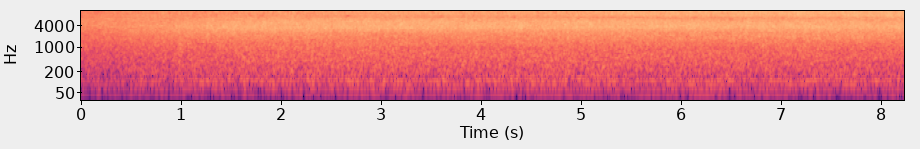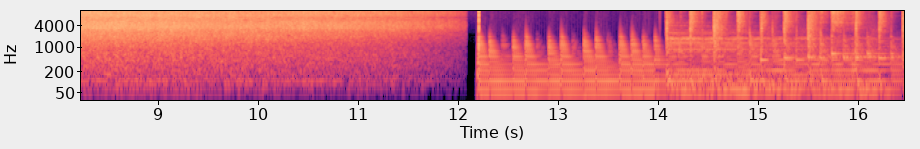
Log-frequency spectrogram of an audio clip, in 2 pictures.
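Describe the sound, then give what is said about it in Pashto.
Water from the Mazar Baba spring in Uruzgan, Afghanistan, flows with a dense, steady rushing hiss. It holds even for about twelve seconds, fades slightly, then cuts off abruptly and gives way to a louder, rhythmic tonal sound. “د اورزګان د مزار بابا په نوم دا چینه د دې ولایت یو له مشهوره تفریحي او تاریخي سیمو څخه ده چې د ښکلي طبیعت او یخو اوبو په لرلو سره د خلکو لپاره د آرامۍ او ساتیري یو غوره ځای دی.”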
